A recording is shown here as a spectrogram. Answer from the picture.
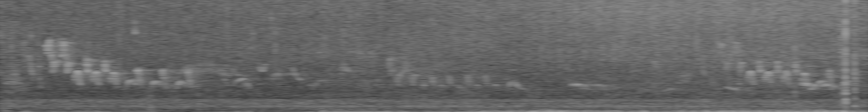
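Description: A songbird singing three short phrases of quick high notes that step downward in pitch, with a low wind rumble on the microphone.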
